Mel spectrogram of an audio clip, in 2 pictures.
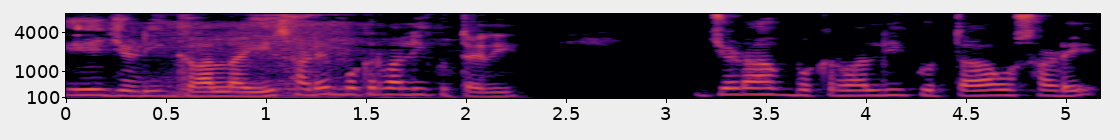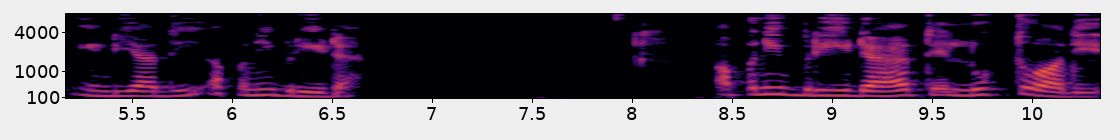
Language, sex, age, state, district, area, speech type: Dogri, male, 30-45, Jammu and Kashmir, Jammu, urban, spontaneous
